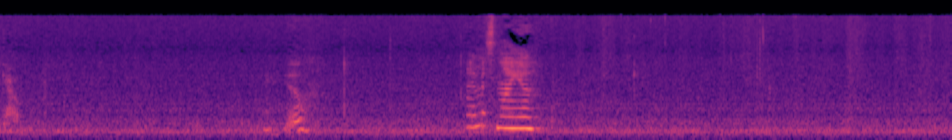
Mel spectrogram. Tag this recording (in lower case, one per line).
speech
